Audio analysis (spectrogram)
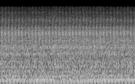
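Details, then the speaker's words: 2015 Cadillac ATS 2.5L GDI RWD, first start of a junkyard replacement engine, cold, AC on: smooth steady idle with a light, fast, even ticking, which is normal injector noise. Runs smoothly. "This one sounds good. You can hear all the injectors, so if it's picking up some abnormal, ticking sounds. That's all I hear. I hear the injectors. The engine seems to run really smooth."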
